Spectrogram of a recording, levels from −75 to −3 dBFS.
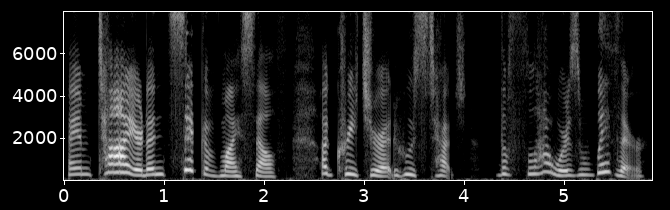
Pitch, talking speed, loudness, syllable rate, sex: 275 Hz, 145 wpm, -21 LUFS, 4.3 syllables/s, female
